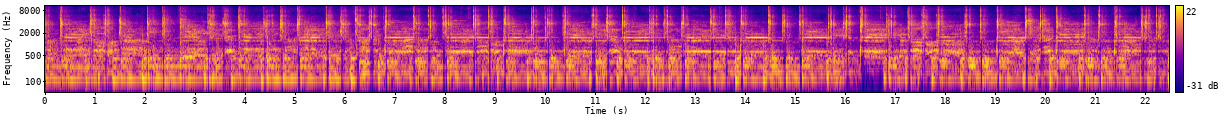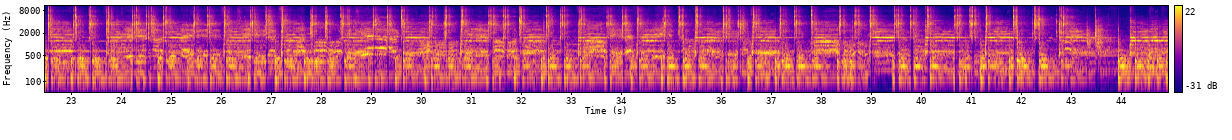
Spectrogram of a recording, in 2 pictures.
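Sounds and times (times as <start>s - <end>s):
held tones: 0.0s - 44.9s
quick percussion strikes: 0.0s - 44.9s.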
